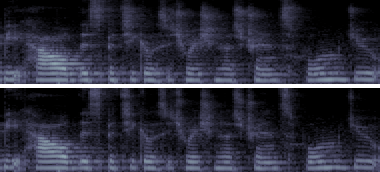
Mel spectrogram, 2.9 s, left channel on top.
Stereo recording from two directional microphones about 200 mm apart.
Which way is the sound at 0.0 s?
40° right (ahead or behind).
